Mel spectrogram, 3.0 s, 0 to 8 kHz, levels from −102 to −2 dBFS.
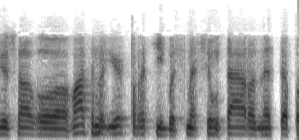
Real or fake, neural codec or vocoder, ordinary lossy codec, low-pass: fake; codec, 16 kHz, 0.5 kbps, FunCodec, trained on Chinese and English, 25 frames a second; MP3, 32 kbps; 7.2 kHz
